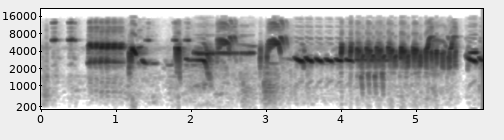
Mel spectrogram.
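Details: Wild lesser shortwing (cingcoang coklat) coming in to attack, singing a rapid, high, jumbled warble of buzzy trills, sharp whistled notes and a long rattling run near the end, with short pauses between bursts.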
